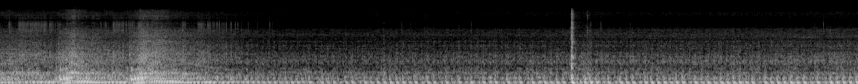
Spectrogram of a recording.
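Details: 2005 Can-Am DS650 big-bore quad, just revived, restricted muffler: even single-cylinder thumping at about four beats a second, pulling cleanly after a brief rev; runs pretty good, not as powerful as expected; normal running.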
